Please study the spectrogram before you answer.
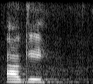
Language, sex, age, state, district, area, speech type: Hindi, female, 30-45, Uttar Pradesh, Azamgarh, rural, read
